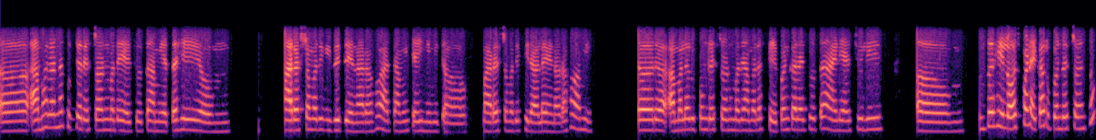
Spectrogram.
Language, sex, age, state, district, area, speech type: Marathi, female, 30-45, Maharashtra, Akola, urban, conversation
